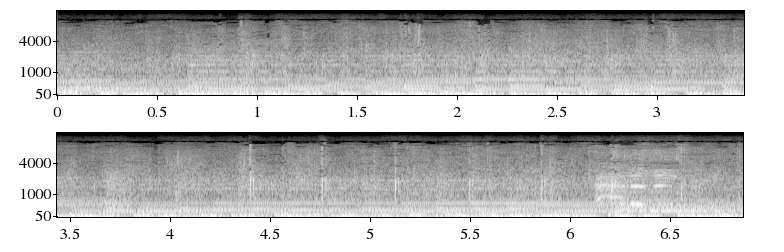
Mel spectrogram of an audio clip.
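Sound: audience clapping hands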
